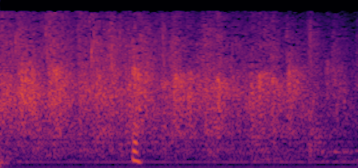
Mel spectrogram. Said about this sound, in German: Können wir Ihnen als Gemeindefamilie einen Applaus ermöglichen?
